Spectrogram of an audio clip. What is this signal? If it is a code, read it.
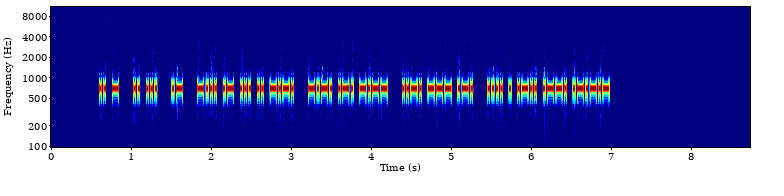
Morse code, heard as a keyed tone, about 41 wpm, 700 Hz. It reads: IT IS A BASIC CRY FOR HELP.
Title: Sentences from Top 1000 Words - Review Part 3 - 45wpm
